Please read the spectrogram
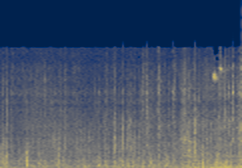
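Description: Plus-tyred mountain bike riding in over a dirt track and onto a sawdust pile: a steady crackle of tyre noise over a low rumble.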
